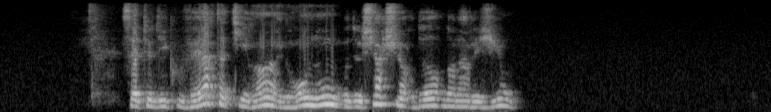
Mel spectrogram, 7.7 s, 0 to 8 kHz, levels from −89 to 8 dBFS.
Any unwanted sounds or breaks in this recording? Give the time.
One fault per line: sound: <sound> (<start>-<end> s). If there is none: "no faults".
no faults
